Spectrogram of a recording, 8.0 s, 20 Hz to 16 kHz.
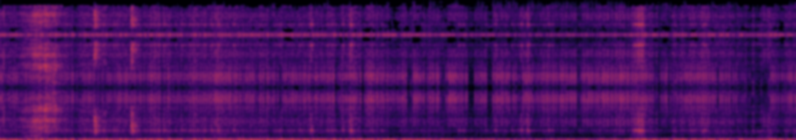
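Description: Ford Fiesta XR2's four-cylinder engine and exhaust running at low revs, a steady low drone as the car rolls slowly, with a few light knocks.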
